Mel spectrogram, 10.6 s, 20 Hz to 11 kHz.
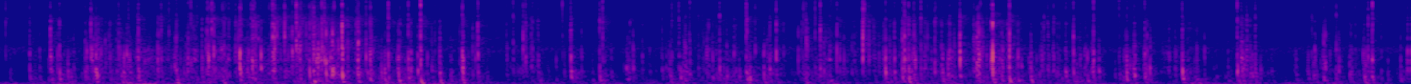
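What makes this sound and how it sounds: Long acrylic nails tap, scratch and press on a full 400 g clear, printed plastic bag of dry egg noodles resting on a sofa. The bag gives a continuous bright crinkle over 10 seconds, with a rapid scatter of sharp, dry ticks and almost no low end. Each tick dies away at once.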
